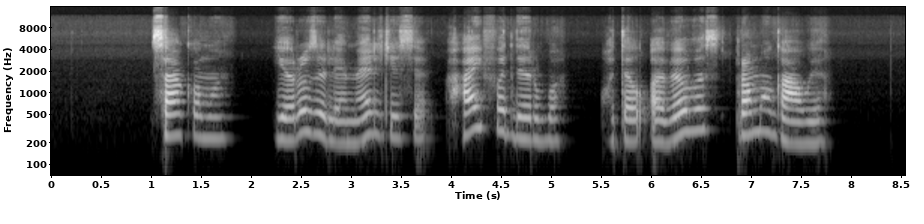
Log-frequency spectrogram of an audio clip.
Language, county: Lithuanian, Alytus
